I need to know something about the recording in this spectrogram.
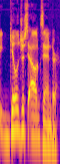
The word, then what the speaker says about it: Gilgeous-Alexander: How do you pronounce his last name? For sure. Shai Gilgeous-Alexander.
